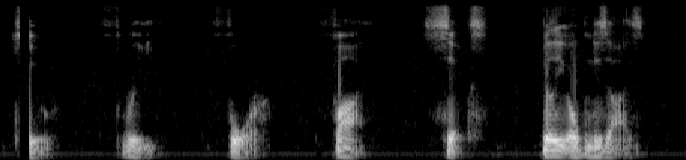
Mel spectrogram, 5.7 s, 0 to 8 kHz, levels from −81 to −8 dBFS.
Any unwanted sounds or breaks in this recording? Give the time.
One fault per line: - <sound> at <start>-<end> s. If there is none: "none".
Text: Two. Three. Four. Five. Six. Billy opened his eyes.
- dropout at 0.2-0.2 s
